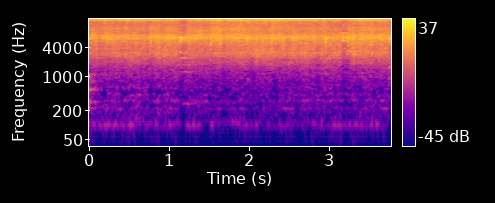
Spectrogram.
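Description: Eggs fried earlier are tipped into a pan of Maggi noodles, bringing a steady close sizzle with light stirring scrapes and no talk.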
